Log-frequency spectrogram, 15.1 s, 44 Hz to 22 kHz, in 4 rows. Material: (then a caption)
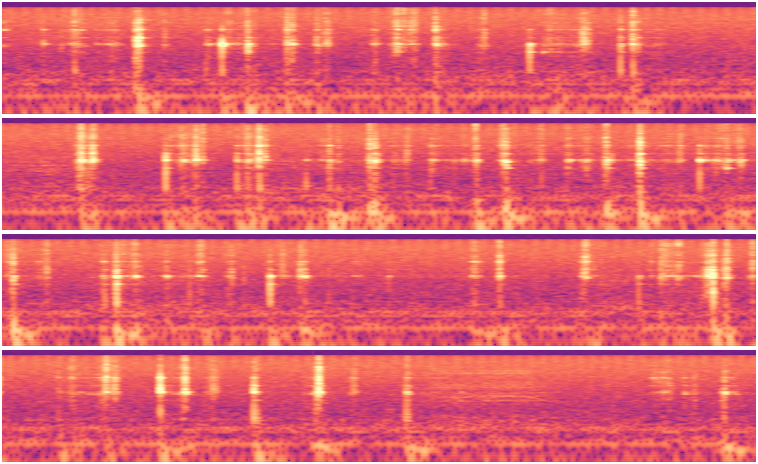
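Plaster. A pointed wooden pick scratches and scrapes the surface of a solid plaster gemstone dig block to dig out an embedded stone. Many sharp, dry scratching clicks and taps with a bright edge near 2 kHz die out almost instantly over a quiet, steady low hum.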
